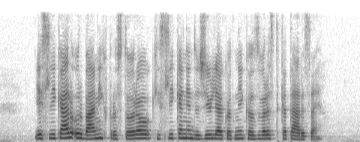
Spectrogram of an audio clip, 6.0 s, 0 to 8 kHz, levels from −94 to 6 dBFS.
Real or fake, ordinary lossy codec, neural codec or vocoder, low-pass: real; MP3, 64 kbps; none; 7.2 kHz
